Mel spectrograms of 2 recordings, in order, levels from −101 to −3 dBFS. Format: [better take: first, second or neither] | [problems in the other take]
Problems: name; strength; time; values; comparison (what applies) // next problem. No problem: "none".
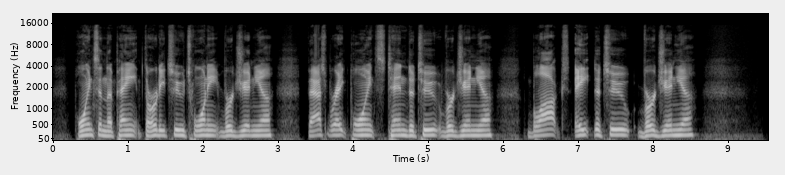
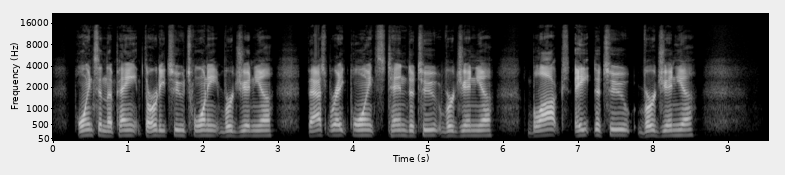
first | thin; very; fading below 450 Hz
